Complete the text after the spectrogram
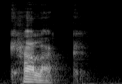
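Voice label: "caileag", Scottish Gaelic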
